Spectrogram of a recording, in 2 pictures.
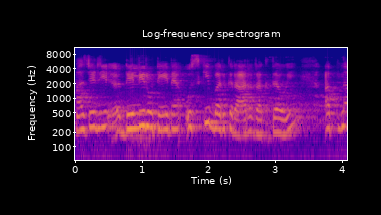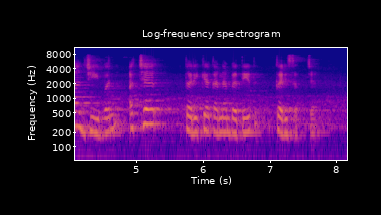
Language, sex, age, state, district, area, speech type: Dogri, female, 30-45, Jammu and Kashmir, Udhampur, rural, spontaneous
